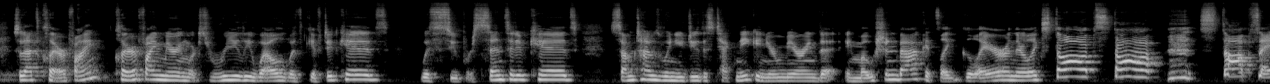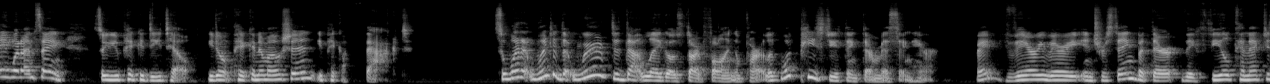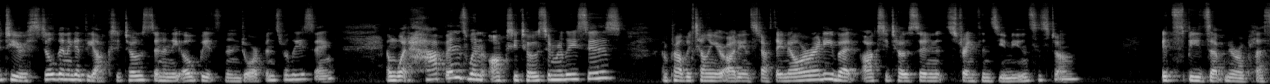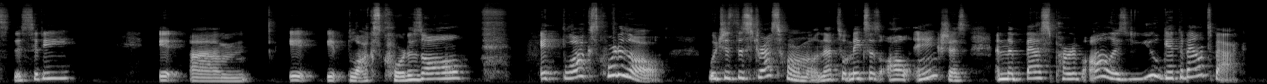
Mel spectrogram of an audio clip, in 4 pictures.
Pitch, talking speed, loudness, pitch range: 200 Hz, 185 wpm, -21 LUFS, 170-250 Hz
